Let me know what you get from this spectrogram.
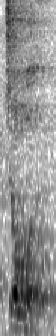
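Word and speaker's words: Joel: 자, 요엘을 영어로는 조얼이라고 그래요. 조얼. 요 얼이라고 발음하거든요.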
